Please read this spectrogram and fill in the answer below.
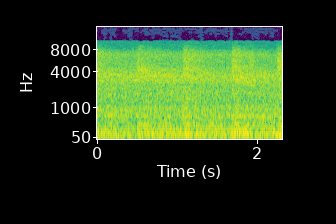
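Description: Steady rumbling background noise on a recorded phone call, with no clear speech, of the kind a road-traffic or vehicle background makes.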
